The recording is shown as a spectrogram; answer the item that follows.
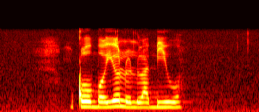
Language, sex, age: Xhosa, female, 20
